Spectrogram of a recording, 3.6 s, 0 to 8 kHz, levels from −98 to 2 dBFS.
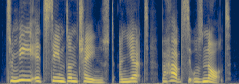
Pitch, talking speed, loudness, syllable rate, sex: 290 Hz, 150 wpm, -16 LUFS, 5.2 syllables/s, female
